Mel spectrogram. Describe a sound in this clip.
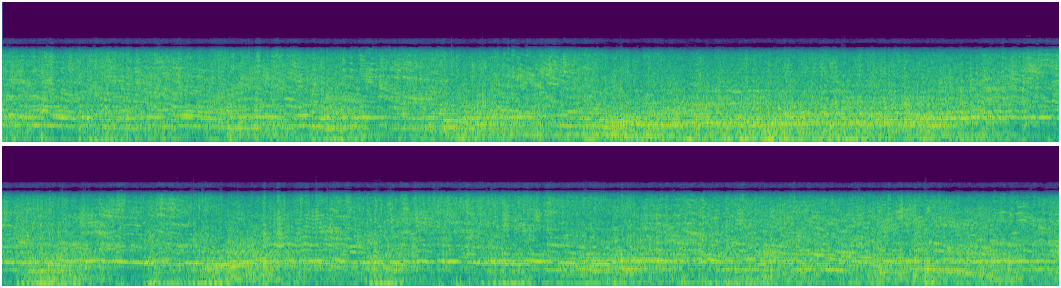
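Race car engines roar and whine as cars speed around a track nearby.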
